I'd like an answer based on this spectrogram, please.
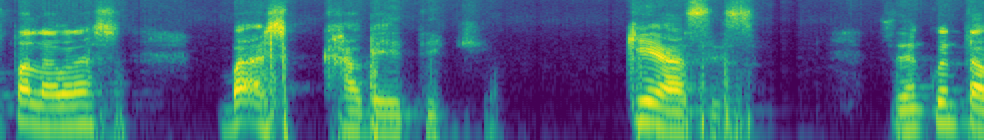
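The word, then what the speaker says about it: Ba'ax ka beetik: Ba'ash es Ba'ash kabetik, así se pronuncia.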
